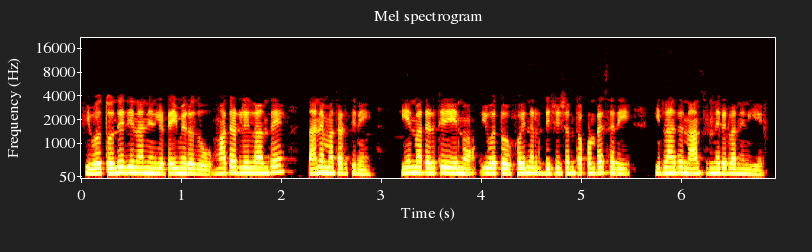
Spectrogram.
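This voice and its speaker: A man's voice: on the high side, little pitch movement, racing, close to an everyday voice. A man voicing a young male college student who insistently demands an answer. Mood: demanding. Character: young male college lover, pushy and impatient. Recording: tinny phone-like sound.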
